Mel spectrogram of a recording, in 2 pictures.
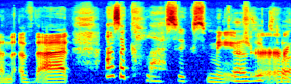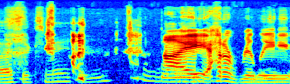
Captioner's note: in a posh voice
